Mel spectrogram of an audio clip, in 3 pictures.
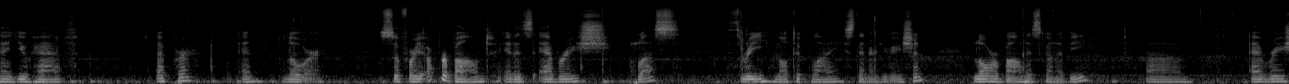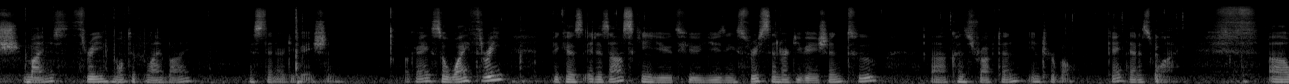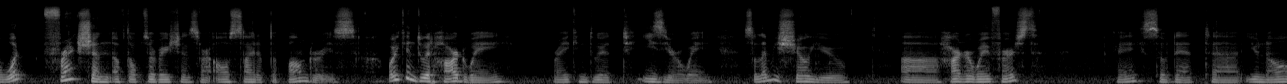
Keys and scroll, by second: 0.9-4.1 typing, 1.9 Return, 7.1 3, 7.4 *, 8.1 Up, 8.2 Up, 8.7 Return, 9.6 Up, 11.8 Up, 12.0 Up, 13.1 Up, 13.7 3, 14.0 *, 14.6 Up, 14.8 Up, 15.0 Up, 15.8 Return, 18.1 alt+Tab, 25.2 alt+Tab.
